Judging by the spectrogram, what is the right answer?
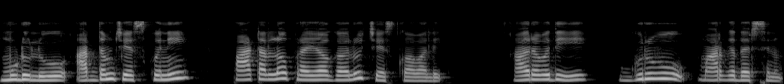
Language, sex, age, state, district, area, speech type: Telugu, female, 30-45, Andhra Pradesh, Kadapa, rural, spontaneous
